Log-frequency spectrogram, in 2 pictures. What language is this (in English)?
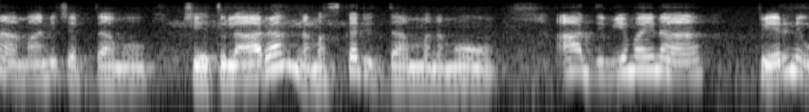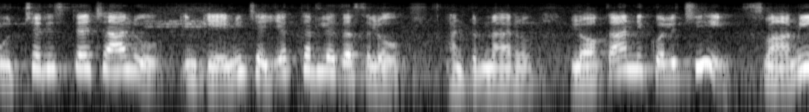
Telugu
